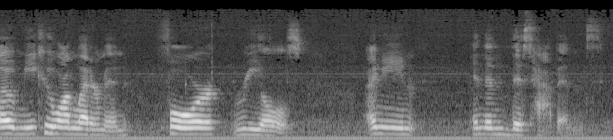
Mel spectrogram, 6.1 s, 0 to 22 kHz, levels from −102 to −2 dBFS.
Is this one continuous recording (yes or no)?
no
